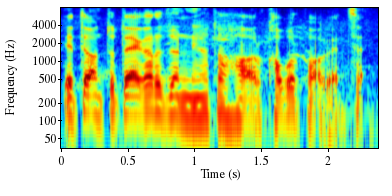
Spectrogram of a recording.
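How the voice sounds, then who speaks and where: A man reading a scripted news bulletin as presenter, in a brisk, formal delivery. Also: medium pitch, flat delivery, gravelly, dark tone, slight background noise.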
